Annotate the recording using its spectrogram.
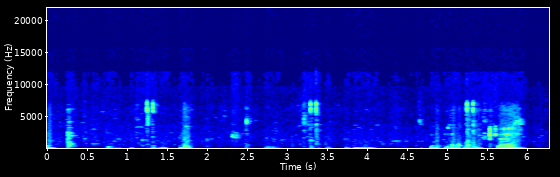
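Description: Faint computer mouse clicks, scattered short ticks at irregular intervals.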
